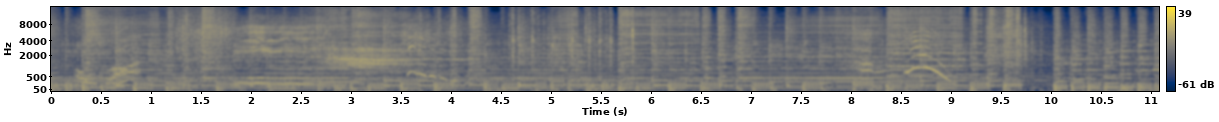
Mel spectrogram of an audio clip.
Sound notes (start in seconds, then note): 4.7 typewriter clacks; 7.7 gasps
